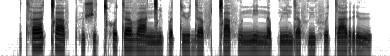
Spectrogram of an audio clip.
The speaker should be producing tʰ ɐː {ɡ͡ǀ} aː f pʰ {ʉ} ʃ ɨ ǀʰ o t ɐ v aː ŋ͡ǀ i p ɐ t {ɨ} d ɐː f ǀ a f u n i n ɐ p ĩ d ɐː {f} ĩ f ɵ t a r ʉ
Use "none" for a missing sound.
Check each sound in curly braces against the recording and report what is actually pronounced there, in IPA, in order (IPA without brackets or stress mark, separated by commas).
ǀ, ʉ, ʉ, f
